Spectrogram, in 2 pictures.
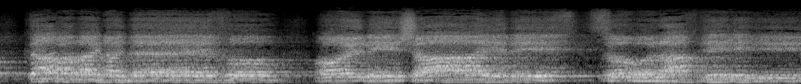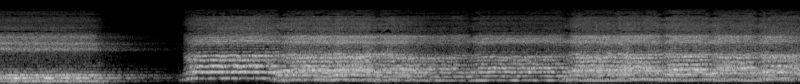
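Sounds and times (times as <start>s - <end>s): voices singing chant-like notes: 0.0s - 16.0s.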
